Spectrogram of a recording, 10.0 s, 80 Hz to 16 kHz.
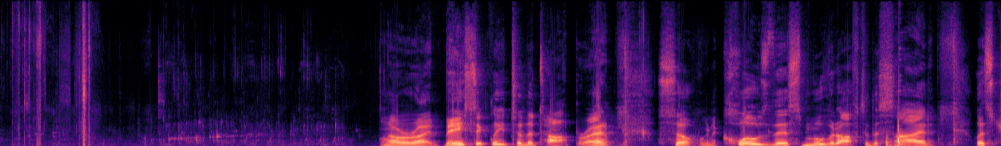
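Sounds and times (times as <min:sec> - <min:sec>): liquid pouring into glass jar: 0:01.4 - 0:04.1.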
